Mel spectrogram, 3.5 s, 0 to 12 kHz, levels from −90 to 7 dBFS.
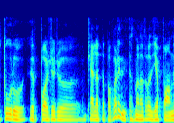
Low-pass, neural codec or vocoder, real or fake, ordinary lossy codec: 7.2 kHz; codec, 16 kHz, 2 kbps, FunCodec, trained on Chinese and English, 25 frames a second; fake; MP3, 96 kbps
